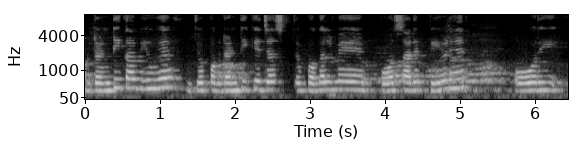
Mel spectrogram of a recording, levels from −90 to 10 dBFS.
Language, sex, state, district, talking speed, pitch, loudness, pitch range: Hindi, female, Bihar, Sitamarhi, 160 wpm, 250 Hz, -20 LUFS, 235-275 Hz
